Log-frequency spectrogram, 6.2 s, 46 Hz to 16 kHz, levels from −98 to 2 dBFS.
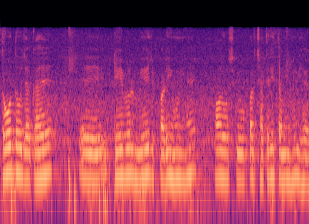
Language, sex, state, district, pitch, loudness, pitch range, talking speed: Hindi, male, Bihar, Jahanabad, 150 Hz, -19 LUFS, 150-160 Hz, 155 wpm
